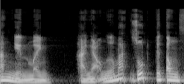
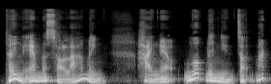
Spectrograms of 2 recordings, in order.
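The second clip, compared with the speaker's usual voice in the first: usual speaking voice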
